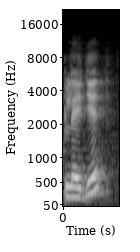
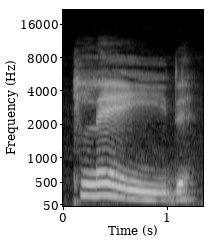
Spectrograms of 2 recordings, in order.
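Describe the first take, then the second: First: The ending is not said as a D sound. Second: The ending is said as a D sound. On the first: The speaker calls it wrong. "Not played" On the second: The speaker calls it right. "Can you hear the D?"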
